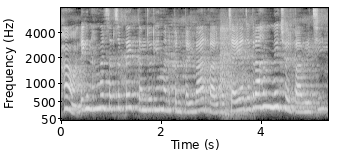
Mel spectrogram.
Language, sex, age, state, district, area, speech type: Maithili, female, 30-45, Bihar, Saharsa, rural, spontaneous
